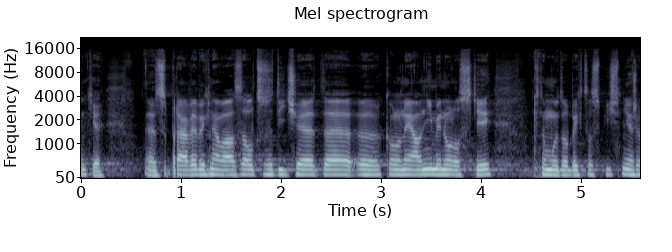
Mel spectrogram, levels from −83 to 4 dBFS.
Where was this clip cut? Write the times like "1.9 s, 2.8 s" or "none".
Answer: 1.7 s, 4.5 s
